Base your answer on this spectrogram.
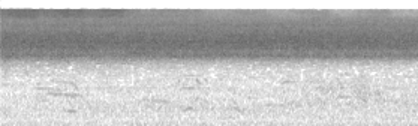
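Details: On a school playground in high summer, massed cicadas produce a constant, piercing, sizzling drone without pauses or changes in loudness.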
